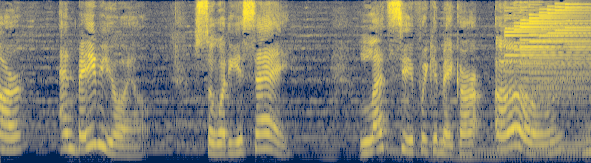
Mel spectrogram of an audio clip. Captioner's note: magic chime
